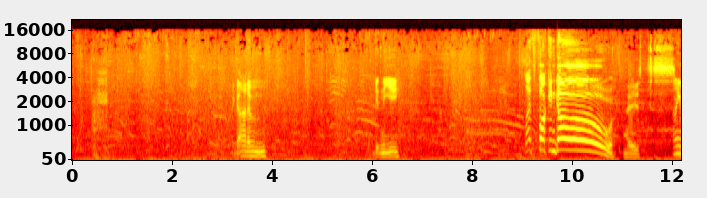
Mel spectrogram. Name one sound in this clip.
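Fantasy battle sound effects whoosh and zap as spells are cast.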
